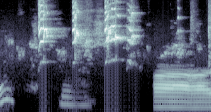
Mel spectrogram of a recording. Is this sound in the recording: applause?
no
